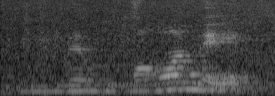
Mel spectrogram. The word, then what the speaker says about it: mnemonic: It's using a mnemonic. This is an interesting word because you don't pronounce the first M.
